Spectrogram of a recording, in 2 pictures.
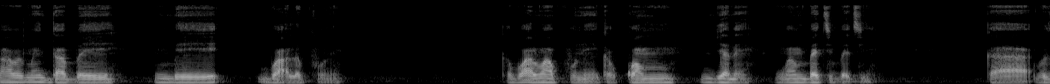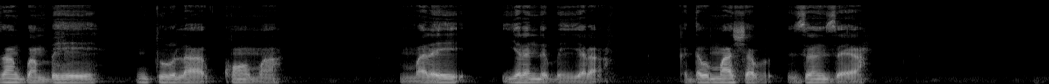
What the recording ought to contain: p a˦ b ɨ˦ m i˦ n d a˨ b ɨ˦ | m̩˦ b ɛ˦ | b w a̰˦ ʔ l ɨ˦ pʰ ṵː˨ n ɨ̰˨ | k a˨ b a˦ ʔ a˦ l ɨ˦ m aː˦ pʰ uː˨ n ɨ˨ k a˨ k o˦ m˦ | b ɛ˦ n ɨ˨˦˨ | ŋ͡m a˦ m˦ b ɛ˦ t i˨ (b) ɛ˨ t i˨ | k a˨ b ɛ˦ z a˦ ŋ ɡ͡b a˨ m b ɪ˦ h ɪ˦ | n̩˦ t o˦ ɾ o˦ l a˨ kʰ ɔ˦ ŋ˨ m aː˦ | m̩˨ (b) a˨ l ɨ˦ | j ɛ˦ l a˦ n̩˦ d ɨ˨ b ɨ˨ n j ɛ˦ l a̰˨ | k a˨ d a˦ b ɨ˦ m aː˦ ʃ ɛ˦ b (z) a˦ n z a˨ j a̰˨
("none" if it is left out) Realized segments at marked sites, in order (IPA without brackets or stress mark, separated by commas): b, m, z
